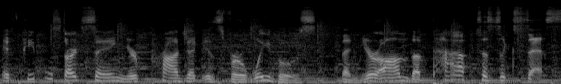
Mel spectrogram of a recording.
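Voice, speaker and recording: Animated convention panel presenter, music behind. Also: male voice, a little high, unhurried. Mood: tongue-in-cheek. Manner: addresses a crowd in clear steps. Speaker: visual novel game character. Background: guitar game music.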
